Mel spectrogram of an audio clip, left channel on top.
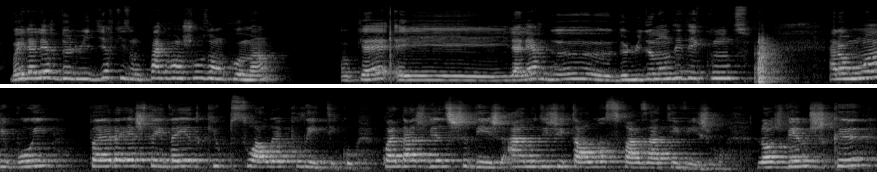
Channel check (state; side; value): different; both; correlation 0.00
